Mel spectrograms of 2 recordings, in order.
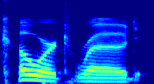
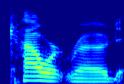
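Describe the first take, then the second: First: The name begins with a 'coe' sound. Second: The name begins with a 'cow' sound. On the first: The speaker calls it wrong. "I think I referred to it as Coart Road in the video, unfortunately" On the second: The speaker calls it right. "the proper pronunciation is Cowart Road"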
